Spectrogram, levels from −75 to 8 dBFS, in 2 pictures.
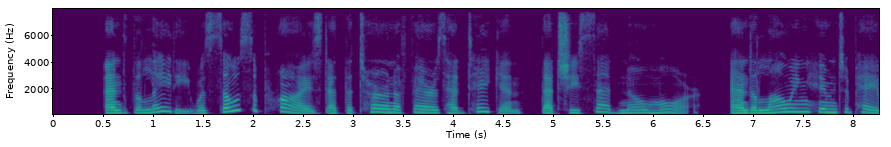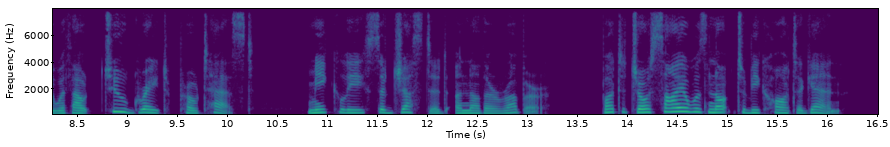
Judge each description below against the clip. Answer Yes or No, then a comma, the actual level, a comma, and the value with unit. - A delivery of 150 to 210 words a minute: No, average, 140 wpm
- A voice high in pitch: Yes, high, 215 Hz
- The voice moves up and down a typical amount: Yes, average, 4.3 semitones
